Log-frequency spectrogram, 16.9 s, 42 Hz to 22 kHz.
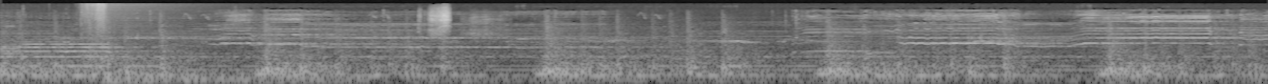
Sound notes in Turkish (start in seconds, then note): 2.6 Ağlama Sesi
